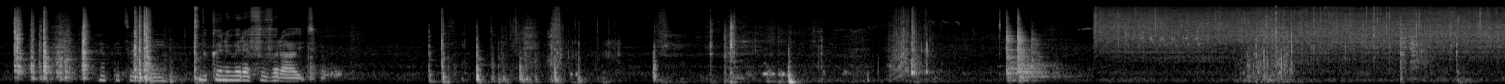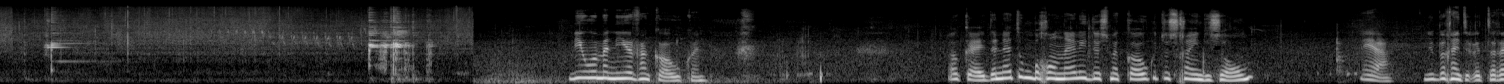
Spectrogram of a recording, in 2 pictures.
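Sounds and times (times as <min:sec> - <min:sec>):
vegetables sizzling in a wok: 0:10.5 - 0:19.8
metal saucepan lid clanking: 0:15.5 - 0:16.0.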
